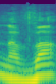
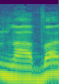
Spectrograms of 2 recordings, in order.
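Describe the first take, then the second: First: The stress is on the last syllable. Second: The stress is on the first syllable. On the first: The speaker calls it right. "נבה מלרע" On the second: The speaker calls it wrong. "לא נבה"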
